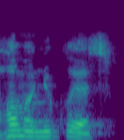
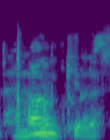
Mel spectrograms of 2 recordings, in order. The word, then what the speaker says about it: homunculus: two stars um um the homonucleus i'm not sure if i'm pronouncing that right homunculus thank you man i just could not get it right there um the monkeyless uh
